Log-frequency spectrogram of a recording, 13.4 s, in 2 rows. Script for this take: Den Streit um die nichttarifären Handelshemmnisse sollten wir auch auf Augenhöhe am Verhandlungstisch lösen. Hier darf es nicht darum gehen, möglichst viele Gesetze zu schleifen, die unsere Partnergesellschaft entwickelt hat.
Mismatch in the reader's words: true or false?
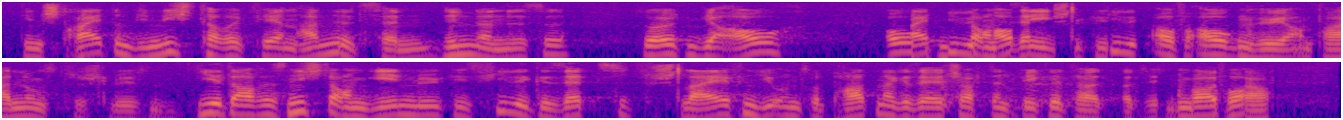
true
